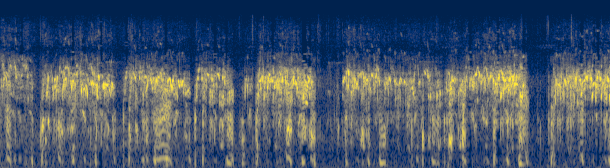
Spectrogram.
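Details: Black stork nestlings in Karula National Park, Estonia, in July, twittering as a strange stork is nearby; bursts of high, rapid chattering squeaks about a second long, separated by brief pauses.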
